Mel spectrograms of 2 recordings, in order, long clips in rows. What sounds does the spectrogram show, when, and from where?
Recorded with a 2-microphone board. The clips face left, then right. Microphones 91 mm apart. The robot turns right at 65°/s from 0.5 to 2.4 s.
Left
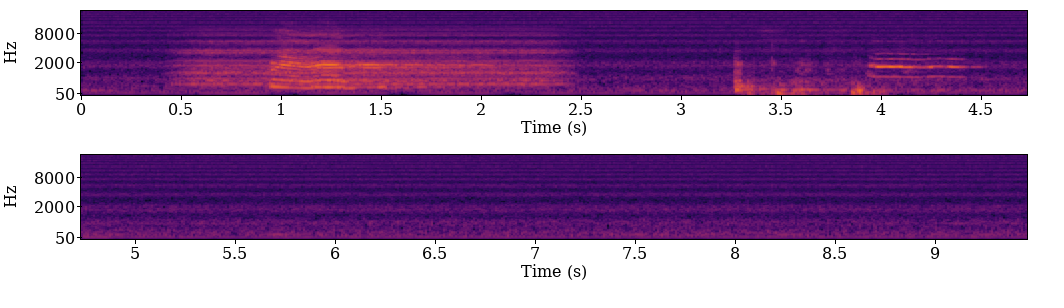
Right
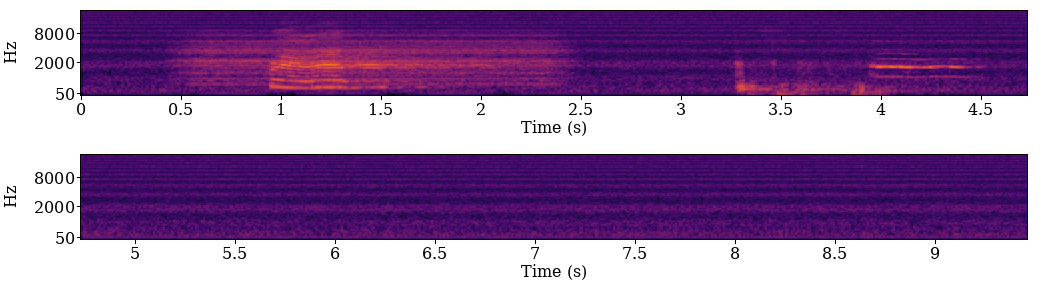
0.9 s singing: 5° right, 1.3 m; by 2.1 s 70° left, 1.3 m
3.3 s a cat meowing: 85° left, 2.0 m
